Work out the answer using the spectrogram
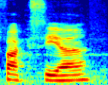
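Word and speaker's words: Fuchsia: Yeah, which is always the way that I read it to myself to remember how it's spelled. It's Foxia.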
